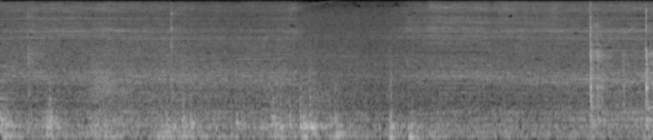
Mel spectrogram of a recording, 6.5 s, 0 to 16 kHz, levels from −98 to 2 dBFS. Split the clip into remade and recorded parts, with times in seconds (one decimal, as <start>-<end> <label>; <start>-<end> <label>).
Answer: 0.0-6.5 recorded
